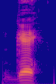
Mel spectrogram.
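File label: "ghè", Venetian dialect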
